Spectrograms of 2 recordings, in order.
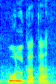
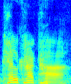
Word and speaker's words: কলকাতা: Suppose আমি বললাম কলকাতা, আমি কি বললাম, কলকাতা। তুমি একটা ব্রিটিশ মানুষকে ফোন করবে, সাপোজ সে ব্রিটেন থাকে, তুমি তাকে বলবে বলো তো কলকাতা, ও বলবে খ্যালখাঠা, কলকাতা উচ্চারণই করতে পারবে না।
